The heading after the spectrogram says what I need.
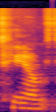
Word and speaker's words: Thames: I pronounce my last name Thames, like the Thames River in England.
